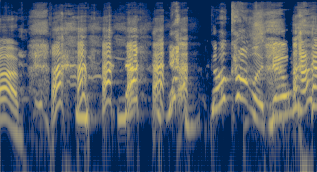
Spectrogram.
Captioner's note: laughing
